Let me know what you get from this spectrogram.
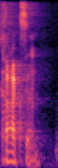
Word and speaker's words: coxswain: Well, it's spelled COCKS space WAYNE. – Uh-huh. And it's pronounced coxswain.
